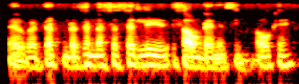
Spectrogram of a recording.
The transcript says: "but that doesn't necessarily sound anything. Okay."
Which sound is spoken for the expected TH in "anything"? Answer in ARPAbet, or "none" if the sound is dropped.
S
